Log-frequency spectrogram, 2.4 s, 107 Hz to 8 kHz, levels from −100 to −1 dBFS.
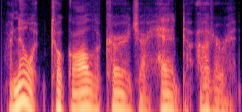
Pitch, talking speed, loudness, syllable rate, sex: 100 Hz, 295 wpm, -18 LUFS, 6.9 syllables/s, male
